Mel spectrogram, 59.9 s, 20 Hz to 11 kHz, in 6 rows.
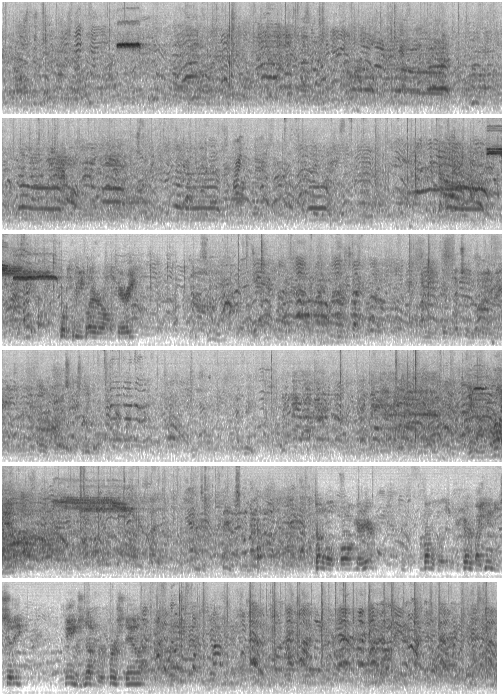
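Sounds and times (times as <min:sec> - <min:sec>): spectators chattering: 0:00.0 - 0:59.9.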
